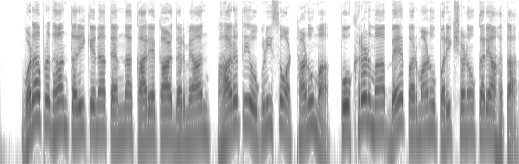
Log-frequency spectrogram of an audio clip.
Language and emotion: Gujarati, neutral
